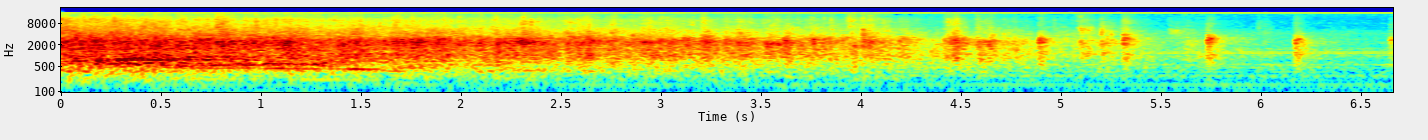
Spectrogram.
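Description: An audience claps, starting as a dense, loud wash of applause that gradually thins out into a few scattered, separate claps before fading.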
